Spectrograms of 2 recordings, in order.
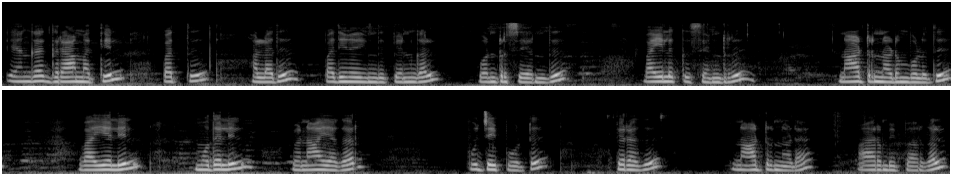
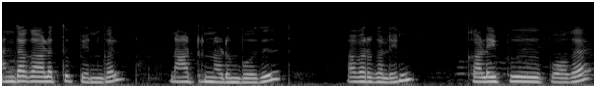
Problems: background sounds at intervals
